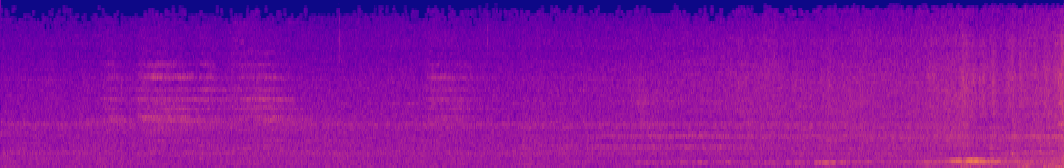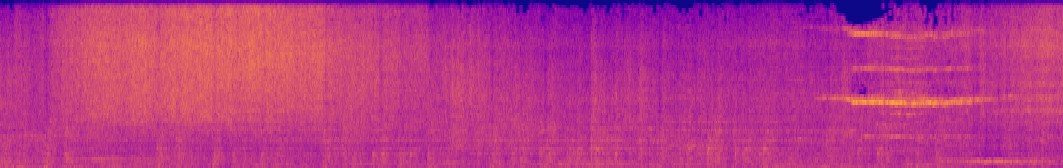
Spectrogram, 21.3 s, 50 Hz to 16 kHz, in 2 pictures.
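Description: Keikyu New 1000 series electric train running in and passing close, a rumble on the rails that builds to its loudest about halfway, with a whine rising in pitch as it nears. Near the end there is a brief high squeal.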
